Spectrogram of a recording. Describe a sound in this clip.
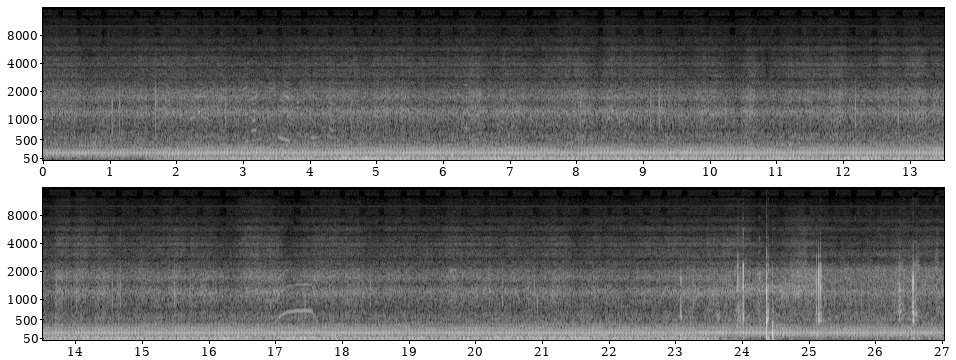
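Water churns and splashes in a boat's wake.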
